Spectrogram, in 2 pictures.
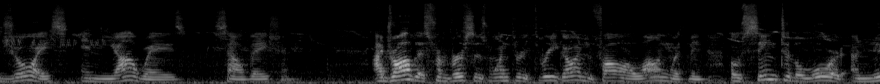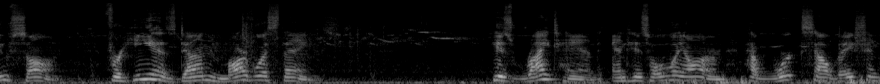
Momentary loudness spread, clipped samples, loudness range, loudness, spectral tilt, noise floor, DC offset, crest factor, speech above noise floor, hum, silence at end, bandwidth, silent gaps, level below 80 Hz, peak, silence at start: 18 LU; under 0.1%; 4 LU; -35 LUFS; -5 dB/octave; -55 dBFS; under 0.1%; 22 dB; 21 dB; none; 0 s; 19 kHz; none; -54 dBFS; -12 dBFS; 0 s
